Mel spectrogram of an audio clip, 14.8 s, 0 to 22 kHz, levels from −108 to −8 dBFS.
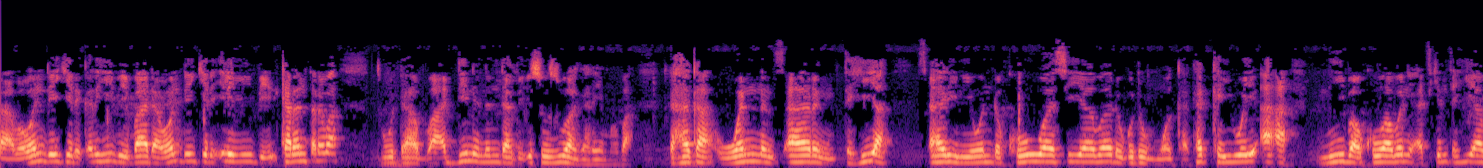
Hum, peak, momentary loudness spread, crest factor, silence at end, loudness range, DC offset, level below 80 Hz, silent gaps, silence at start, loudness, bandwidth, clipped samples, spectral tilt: none; -10 dBFS; 12 LU; 16 dB; 0 s; 3 LU; under 0.1%; -70 dBFS; none; 0 s; -27 LUFS; 7.2 kHz; under 0.1%; -5.5 dB/octave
